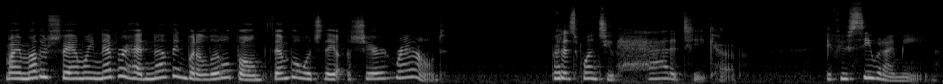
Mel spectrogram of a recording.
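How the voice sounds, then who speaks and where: A woman's voice: sits high, normal speed, voice pushed up. A woman voicing an anxious, fretful middle-aged mother who scolds dramatically and trembles. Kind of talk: audiobook character reading.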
